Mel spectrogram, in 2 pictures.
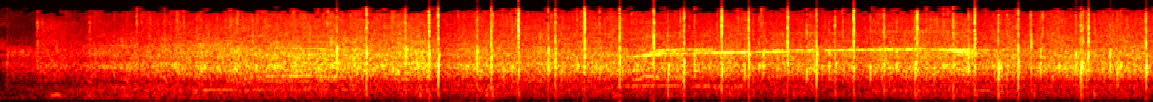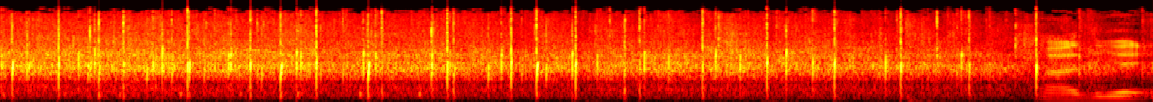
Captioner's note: applause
